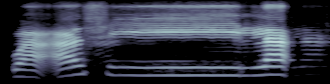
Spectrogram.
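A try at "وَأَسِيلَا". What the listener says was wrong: wa asila salah. Yang panjang dua si sama lanya ya.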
